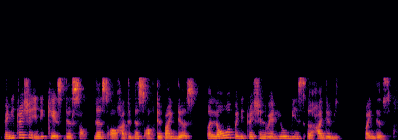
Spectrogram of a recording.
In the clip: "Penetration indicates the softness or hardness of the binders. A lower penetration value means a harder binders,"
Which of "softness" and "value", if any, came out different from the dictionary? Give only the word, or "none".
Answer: value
